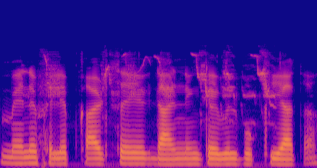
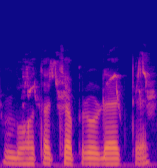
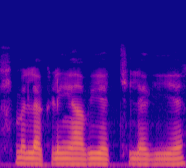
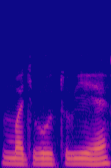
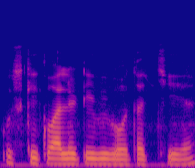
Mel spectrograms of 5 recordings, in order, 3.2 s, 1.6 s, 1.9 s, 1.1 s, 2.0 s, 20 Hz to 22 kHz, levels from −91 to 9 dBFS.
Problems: constant background noise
